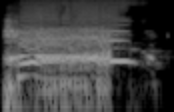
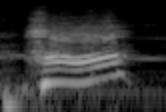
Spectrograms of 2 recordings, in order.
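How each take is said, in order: First: It is said with strong, exaggerated force. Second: It is said mildly, with little force.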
